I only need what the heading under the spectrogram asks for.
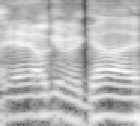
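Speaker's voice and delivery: plain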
